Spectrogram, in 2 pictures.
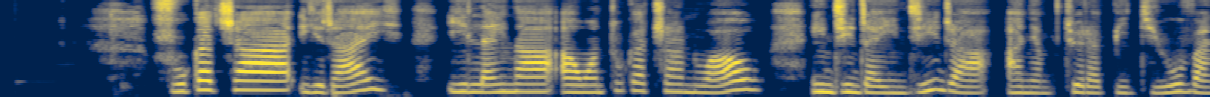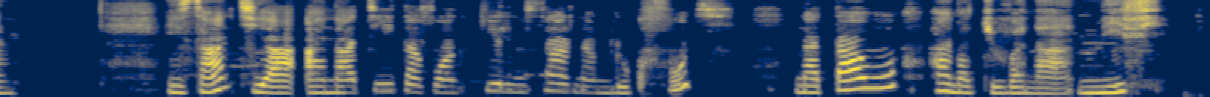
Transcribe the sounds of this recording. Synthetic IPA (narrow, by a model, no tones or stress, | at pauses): v̥ukaʈ͡ʂəiɾaj | ilajnəawant̪ukaʈ͡ʂanuawiɳɖ͡ʐiɳɖ͡ʐəiɳɖ͡ʐiɳɖ͡ʐəanamit̪eɾəpid̪iuvanə̥ | izanid̪̥iəanat̪it̪avuaŋi̥kelumisaɾinamiluku̥fut͡si̥ | nat̪awuhanad̪iuvanənifi̥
